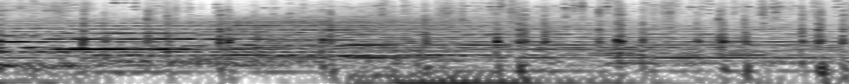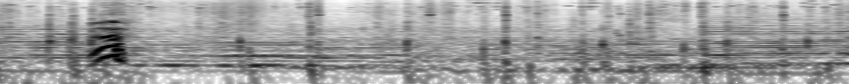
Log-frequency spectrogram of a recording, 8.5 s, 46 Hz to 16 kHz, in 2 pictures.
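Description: A horse gallops in The Witcher 3 with a quick, rhythmic clip-clop of hooves, close and moderately quiet, and a short neigh rises briefly in the middle amid soft background game sounds.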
